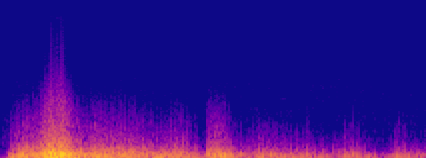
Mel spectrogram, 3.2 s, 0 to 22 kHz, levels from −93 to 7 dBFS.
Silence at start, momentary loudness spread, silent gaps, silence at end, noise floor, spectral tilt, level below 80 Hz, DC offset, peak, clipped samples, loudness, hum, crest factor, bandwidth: 0.05 s; 27 LU; none; 0.15 s; -38 dBFS; -13.5 dB/octave; -22 dBFS; under 0.1%; 0 dBFS; under 0.1%; -19 LUFS; none; 18 dB; 2 kHz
